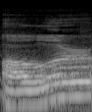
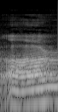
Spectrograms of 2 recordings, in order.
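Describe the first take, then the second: First: आवर slowly as "aa-wur"; two-syllable hour. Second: आर as a long, slow "aar"; one-syllable hour. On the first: Teacher compares pronunciations, आवर slowly with a w glide. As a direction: draw out both syllables of आवर. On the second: Teacher compares pronunciations, आर as one drawn-out syllable. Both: Shown as a demonstration. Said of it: "This is pronunciation".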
